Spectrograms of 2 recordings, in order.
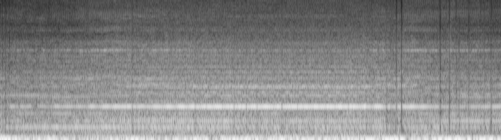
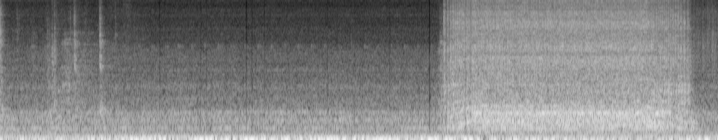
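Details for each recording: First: Seeder auger in Western Australia, test run after replacing a failed bearing, cog not yet fitted: steady even hum at one constant tone, no knocking or grinding, turning freely. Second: Seeding rig on a tractor at idle during a calibration run, Western Australia: a harsh grinding roar with a rough whine bursts in for about two seconds and stops; auger bearing failure.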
